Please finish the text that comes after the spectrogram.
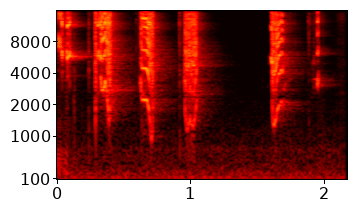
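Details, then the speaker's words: Five sharp, high squeaks in about two seconds as the metal threads of a hexamatic mechanical pencil twist against each other when unscrewed, metal-on-metal friction; pushing up or down changes it. "what happens is when you have metal rubbing on metal you can develop a really nasty squeak and it's super annoying"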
